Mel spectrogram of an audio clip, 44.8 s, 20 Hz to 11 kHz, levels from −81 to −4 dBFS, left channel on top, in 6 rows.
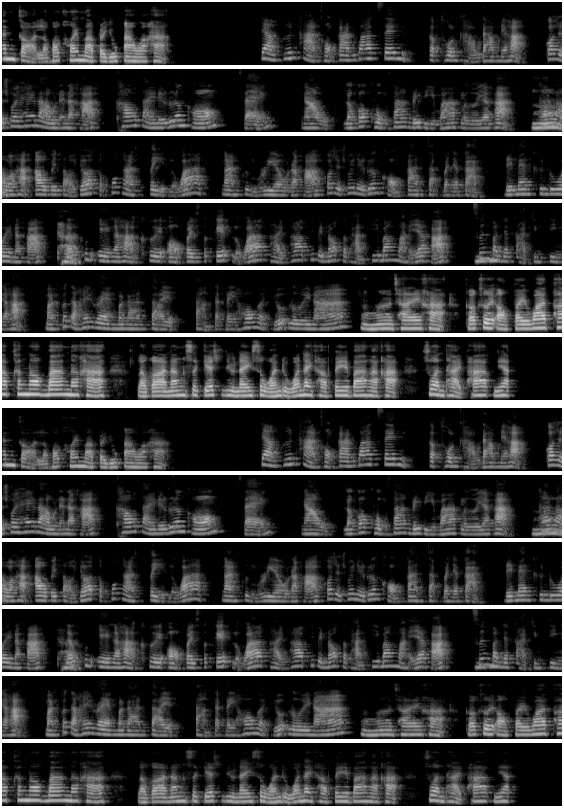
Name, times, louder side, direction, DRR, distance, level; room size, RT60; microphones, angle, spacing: voice 1, 0.0-2.2 14.5-15.0 23.2-23.4 28.7-29.0 34.7-35.8 36.1-42.6 43.0-44.1, left 6 dB, 75° left, 0.5 m, -28 dB
voice 2, 3.5-5.4 5.7-6.9 7.3-8.7 9.0-10.4 10.7-11.1 11.5-14.2 14.6-17.6 17.9-21.3 21.6-22.9 23.2-28.3 28.7-30.1 30.4-32.1 32.4-34.4, right 1 dB, 10° right, 1.8 m, -37 dB
17.5 x 6.5 x 2.5 m
head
